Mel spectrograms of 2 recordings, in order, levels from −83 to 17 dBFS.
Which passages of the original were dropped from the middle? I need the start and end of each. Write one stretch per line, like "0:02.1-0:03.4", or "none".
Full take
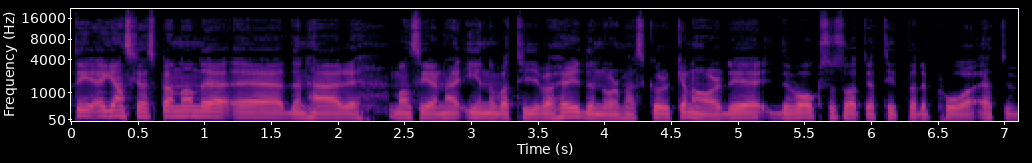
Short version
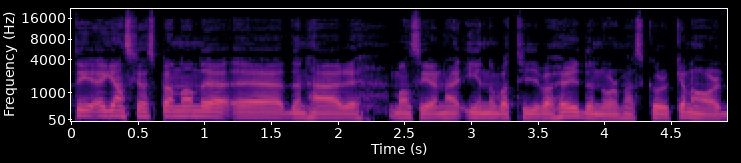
none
